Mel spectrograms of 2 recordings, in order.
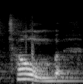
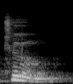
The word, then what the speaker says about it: tomb: It's often wrongly pronounced as tomb, but the B is silent and the O is pronounced with an oo sound. So tomb.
